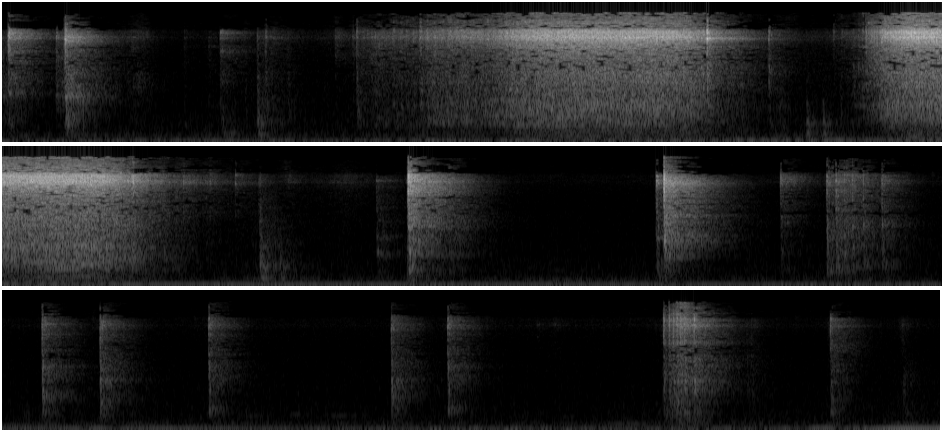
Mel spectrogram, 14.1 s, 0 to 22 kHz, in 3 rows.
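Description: Brother KH930 knitting machine carriage pushed across the needle bed twice, each pass lasting about a second and a half. After the passes come a string of separate sharp clicks from the machine.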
